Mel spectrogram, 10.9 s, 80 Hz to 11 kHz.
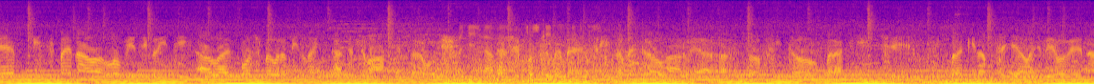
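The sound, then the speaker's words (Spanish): An airplane, flight SK737, approaching to land as the control tower clears it to land: a steady, loud droning engine hum with deep tonal layers and gently pulsing volume, with indistinct voices talking over it throughout. “SK737, puede aterrizar.”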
